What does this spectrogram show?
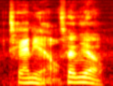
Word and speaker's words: Taniel: TANIEL.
